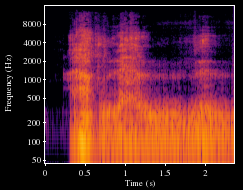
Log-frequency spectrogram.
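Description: A deep, menacing lynx growl rumbles steadily for about two seconds after a brief silence, loud, with a rough, throaty texture and no talking.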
